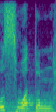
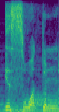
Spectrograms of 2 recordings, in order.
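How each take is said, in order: First: The word begins with a u vowel. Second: The word begins with an i vowel. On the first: "lafaz uswah dibaca dengan dhammah" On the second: "dengan harokat kasrah"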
